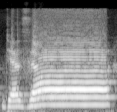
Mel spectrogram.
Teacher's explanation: زا کو سختی سے پڑھنا ہے، حروف صفیریہ میں سے ہے یہ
